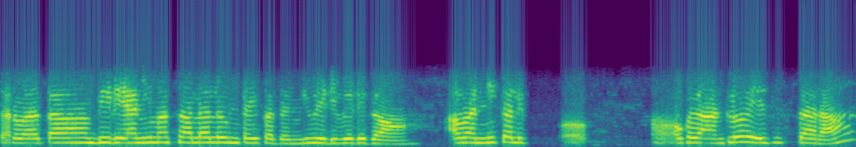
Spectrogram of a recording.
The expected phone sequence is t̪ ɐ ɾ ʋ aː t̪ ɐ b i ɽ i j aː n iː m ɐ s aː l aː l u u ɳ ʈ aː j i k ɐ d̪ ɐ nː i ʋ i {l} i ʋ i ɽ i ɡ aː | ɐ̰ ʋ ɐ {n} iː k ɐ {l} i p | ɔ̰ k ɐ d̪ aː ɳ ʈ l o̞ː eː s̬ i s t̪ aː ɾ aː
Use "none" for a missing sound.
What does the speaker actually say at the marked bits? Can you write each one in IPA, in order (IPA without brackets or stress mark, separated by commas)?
ɽ, nː, l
